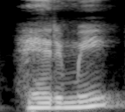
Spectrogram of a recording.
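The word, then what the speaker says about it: harami: तो सबसे पहला जो होगा वो हमारा हेरमी या बुलिश हरामी कैंडल स्टिक होगा। इसे यह बोलते हैं, आपका प्रोनाउंसिएशन जो भी करना हो, इसे हरामी बोलते हैं।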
